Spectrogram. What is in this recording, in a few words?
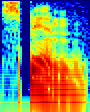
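"spin", English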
